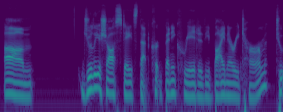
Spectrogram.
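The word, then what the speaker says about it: Kertbeny: by somebody named Carl Maria Kurt Benny I think is how you pronounce his last name now to keep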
